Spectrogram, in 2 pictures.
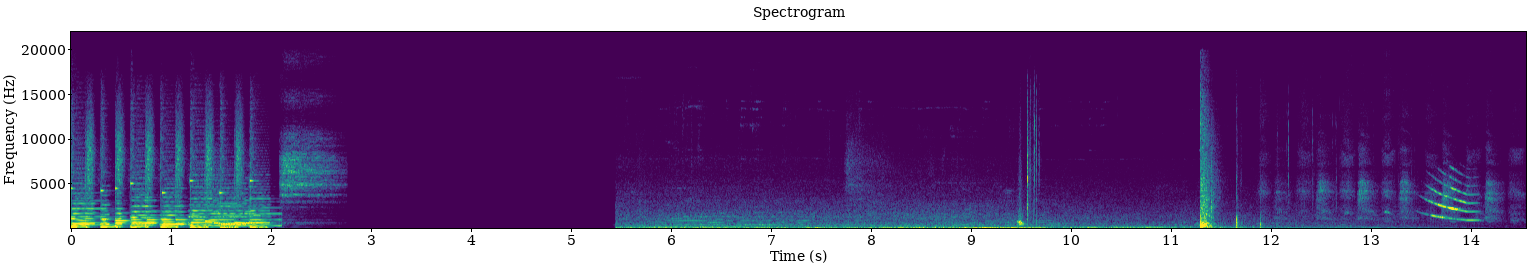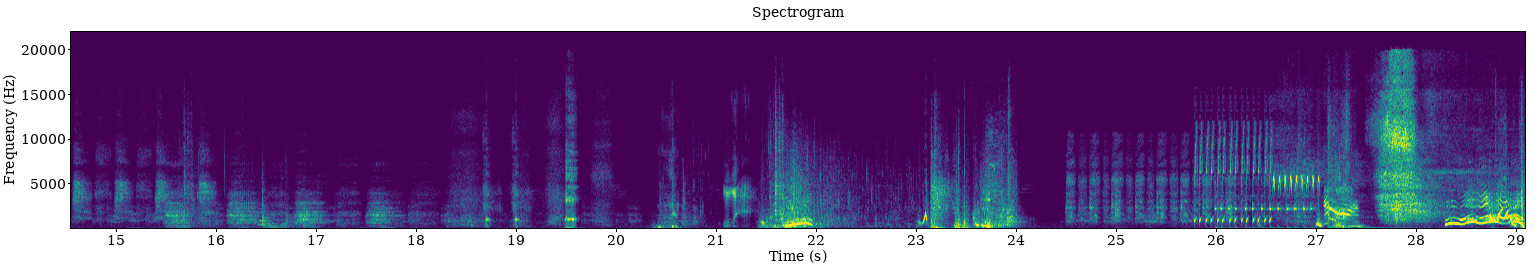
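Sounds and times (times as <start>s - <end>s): cartoon character panting: 11.6s - 20.7s, 24.5s - 26.4s
falling whistle slides: 25.8s - 29.0s.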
